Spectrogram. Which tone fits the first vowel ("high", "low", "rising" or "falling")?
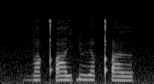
high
